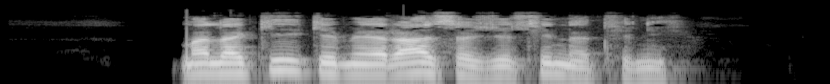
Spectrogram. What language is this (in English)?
Gawar-Bati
